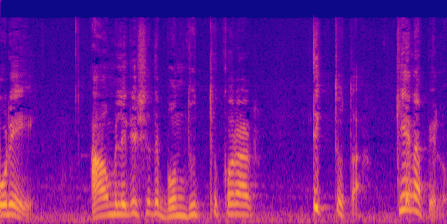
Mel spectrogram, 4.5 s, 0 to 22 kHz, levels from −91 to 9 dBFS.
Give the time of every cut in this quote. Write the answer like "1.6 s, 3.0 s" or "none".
none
